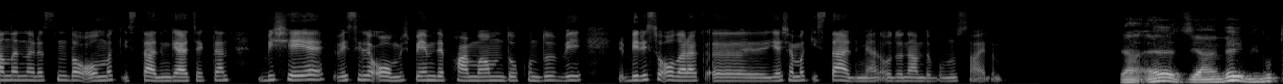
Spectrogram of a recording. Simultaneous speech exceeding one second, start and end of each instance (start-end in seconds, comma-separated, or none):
none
